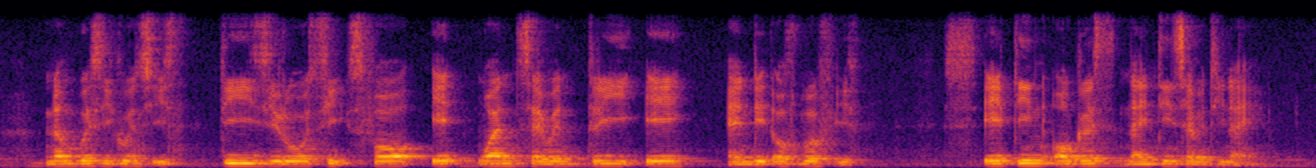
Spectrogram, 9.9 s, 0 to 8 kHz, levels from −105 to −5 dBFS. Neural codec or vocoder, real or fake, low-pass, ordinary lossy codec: none; real; 7.2 kHz; none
